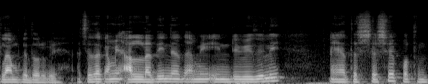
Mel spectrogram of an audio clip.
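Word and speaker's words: الذين: আল্লাযিনা আল্লাযিনা আল্লাযিনা আল্লা আল্লা দিনা দেনা, আল্লাহ দেনা বলা যাবে না, বলতে হবে দিনা, যেহেতু জের উচ্চারণ রশিকার হয়।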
